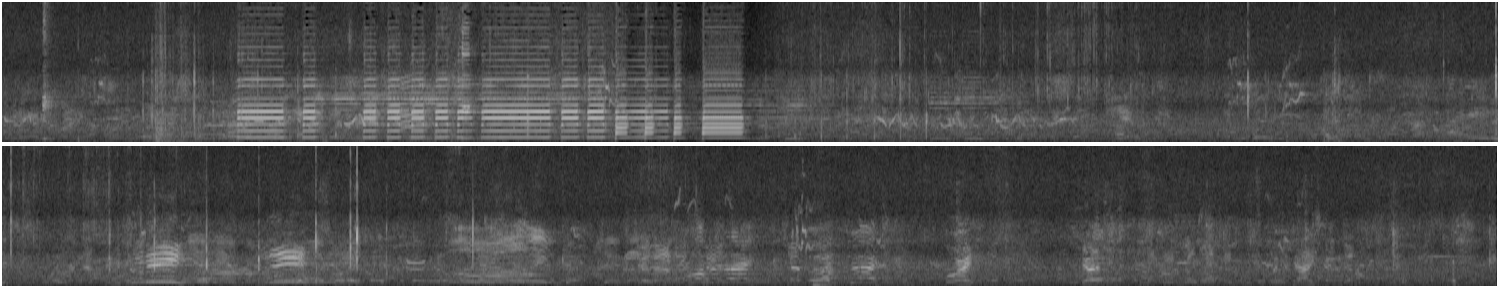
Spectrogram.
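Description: Men shout to each other across an open field, far off.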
